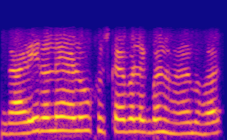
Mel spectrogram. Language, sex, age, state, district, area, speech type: Assamese, female, 18-30, Assam, Nalbari, rural, conversation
